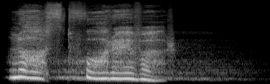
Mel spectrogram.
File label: Female Draenei Play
